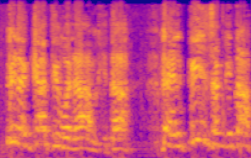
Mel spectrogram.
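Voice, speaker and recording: An actor playing a generous but stern resort owner in a radio drama, with an authoritative manner. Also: male voice, very high-pitched, lively intonation, normal speed, bright, forceful tone, husky, exaggerated voice. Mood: betrayed, furious. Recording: faint background noise.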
